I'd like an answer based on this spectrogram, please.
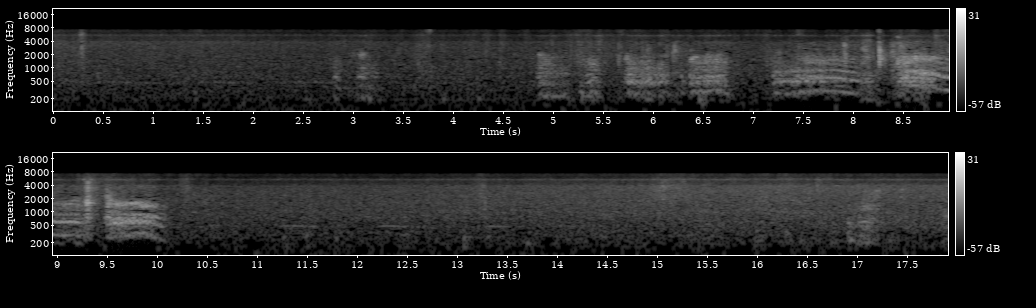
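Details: Five-week-old Labradoodle puppies from the Goldie/Seeker litter: after a quiet start, a cluster of high, whiny whimpers and short yips builds mid-clip, some notes rich and tonal, then fades back to steady background hiss with a last faint whine.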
